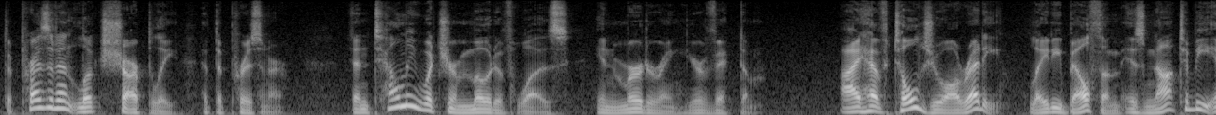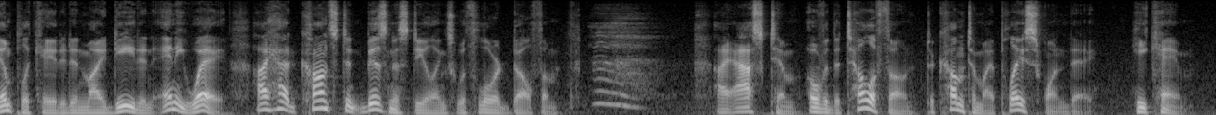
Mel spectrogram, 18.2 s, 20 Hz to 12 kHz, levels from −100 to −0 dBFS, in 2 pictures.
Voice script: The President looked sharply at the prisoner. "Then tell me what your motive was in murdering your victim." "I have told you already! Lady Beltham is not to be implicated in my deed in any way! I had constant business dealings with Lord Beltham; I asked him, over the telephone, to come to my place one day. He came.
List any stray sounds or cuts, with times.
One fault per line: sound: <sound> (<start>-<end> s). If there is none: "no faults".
sound: sigh (13.5-14.2 s)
